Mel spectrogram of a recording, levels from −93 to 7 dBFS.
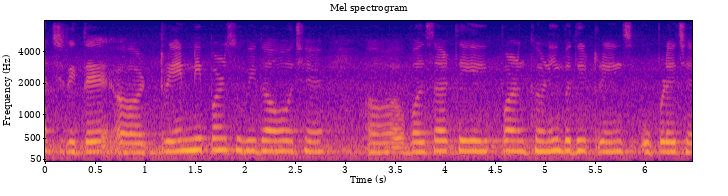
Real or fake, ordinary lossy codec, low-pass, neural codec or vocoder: real; none; none; none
